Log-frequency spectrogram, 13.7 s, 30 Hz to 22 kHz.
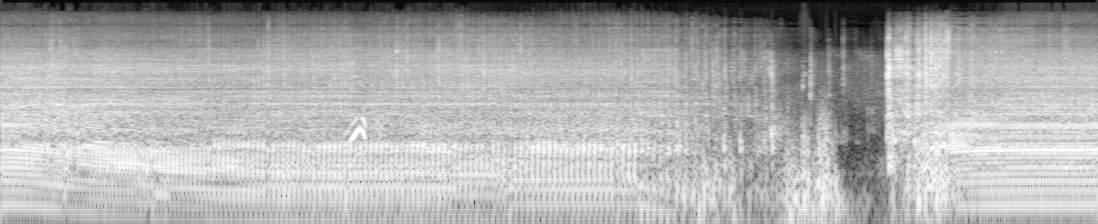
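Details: Poulan PXT12538 lawn tractor started after heavy rain, with the fuel shutoff reopened, gas added and oil checked, gives a steady, even thrum of about four beats a second with no knocks or misses; nothing was wrong with it.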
